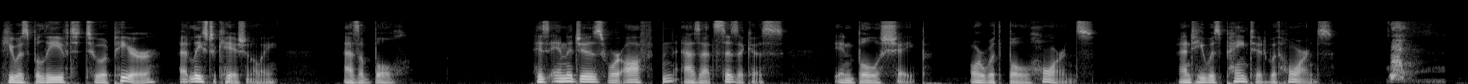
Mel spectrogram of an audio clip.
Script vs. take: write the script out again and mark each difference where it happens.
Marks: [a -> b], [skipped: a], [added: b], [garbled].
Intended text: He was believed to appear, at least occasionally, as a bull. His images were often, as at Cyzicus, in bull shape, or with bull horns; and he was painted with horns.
He was believed to appear, at least occasionally, as a bull. His images were often, as at Cyzicus, in bull shape, or with bull horns; and he was painted with horns.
